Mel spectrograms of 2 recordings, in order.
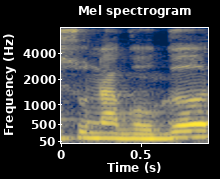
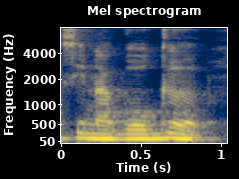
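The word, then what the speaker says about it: συναγωγή: istilah-istilah lain antara lain khususnya sunnah Google ya harusnya sunnah Google tapi kadang-kadang kemudian Sun itu jadi Sin sinagoge dalam transliterasi Yunani ke latin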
